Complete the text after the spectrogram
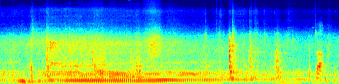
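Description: A dog growls and snarls close by.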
